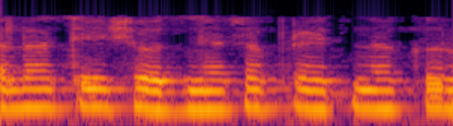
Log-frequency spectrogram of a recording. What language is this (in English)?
Marathi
